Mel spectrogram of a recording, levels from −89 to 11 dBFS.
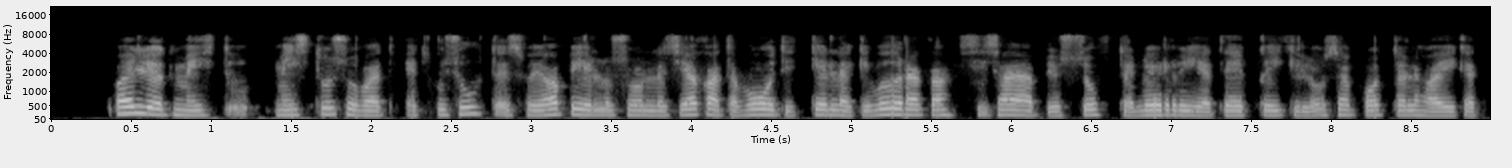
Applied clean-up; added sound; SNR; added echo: neural mask model Resemble Enhance denoiser.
